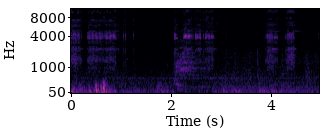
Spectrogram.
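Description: Spinning fishing reel under heavy load: a few short rasping bursts from the reel as a big fish, taken for a bull shark, pulls and shakes on the line against a nearly locked drag.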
